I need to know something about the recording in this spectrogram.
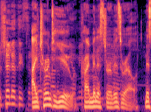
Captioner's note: through translator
